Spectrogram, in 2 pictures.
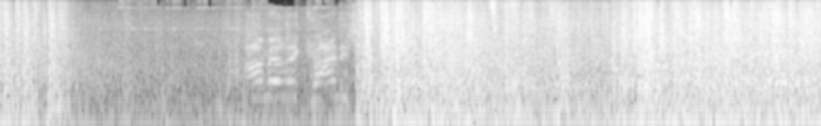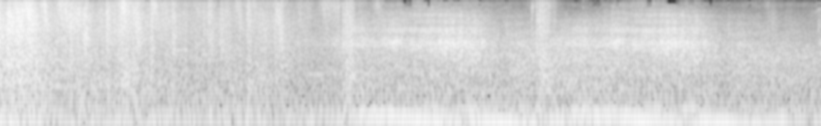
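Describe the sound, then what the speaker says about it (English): An American strafing gun run in Day of Infamy tears through as a long, dense roar of rapid fire and blasts, loud and sustained, with an aircraft-like drone and sliding engine tones toward the end. "So that was an American gun run."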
